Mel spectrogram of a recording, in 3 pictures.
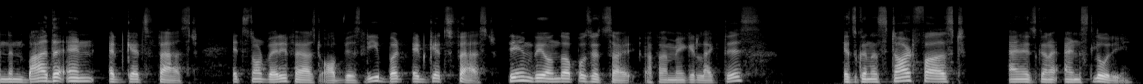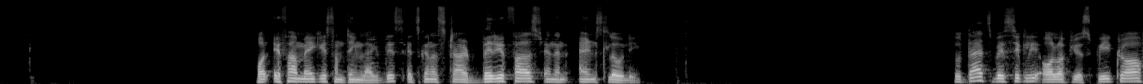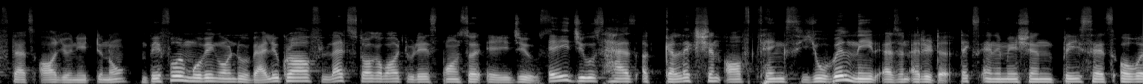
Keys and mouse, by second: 5.0 click, 5.3 click, 7.4 click, 11.6 space, 13.9 click, 14.7 click, 17.5 click, 18.1 space, 20.9 click.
